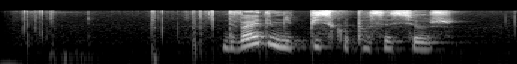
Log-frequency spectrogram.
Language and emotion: Russian, neutral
